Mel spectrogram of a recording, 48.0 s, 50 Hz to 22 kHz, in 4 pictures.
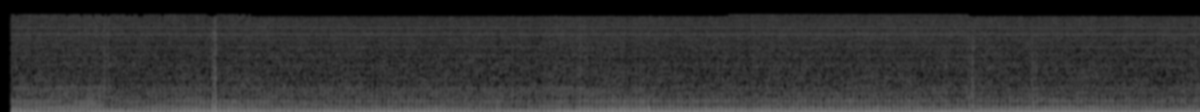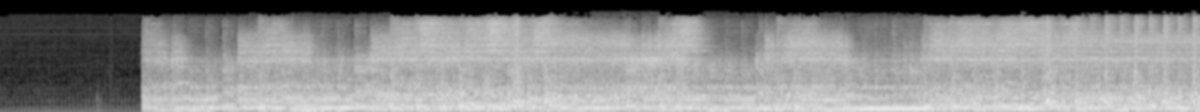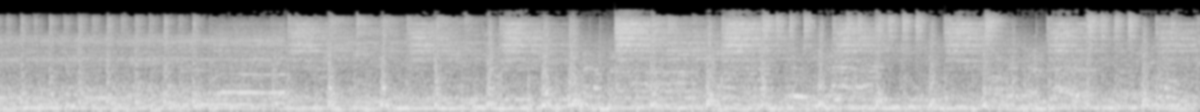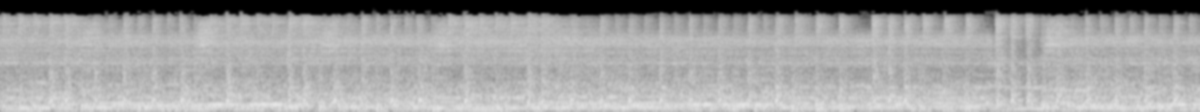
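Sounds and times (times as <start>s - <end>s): loud rock music: 13.4s - 48.0s.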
